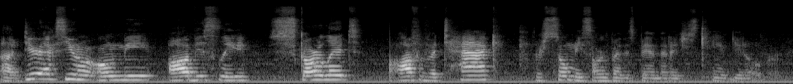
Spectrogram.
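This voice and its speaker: Audible room echo and noticeable background noise surround a man speaking at a moderate pace. His high voice swings very widely in pitch. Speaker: music YouTuber. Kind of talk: casual countdown vlog. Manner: animated.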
